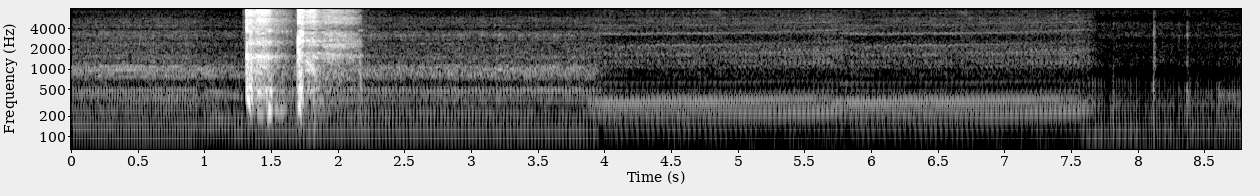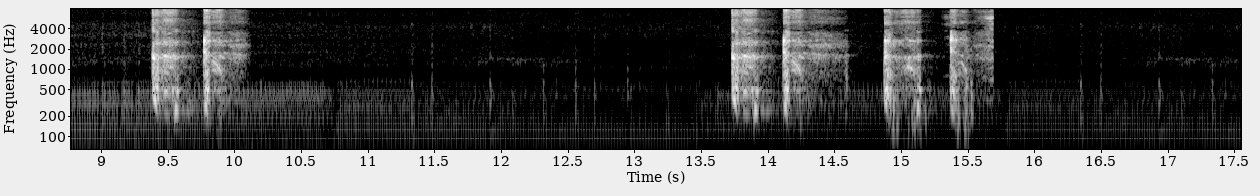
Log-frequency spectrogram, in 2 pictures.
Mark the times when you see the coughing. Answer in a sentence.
You can hear the coughing from 1.3 to 2.2 s, from 9.3 to 10.1 s and from 13.7 to 15.7 s.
